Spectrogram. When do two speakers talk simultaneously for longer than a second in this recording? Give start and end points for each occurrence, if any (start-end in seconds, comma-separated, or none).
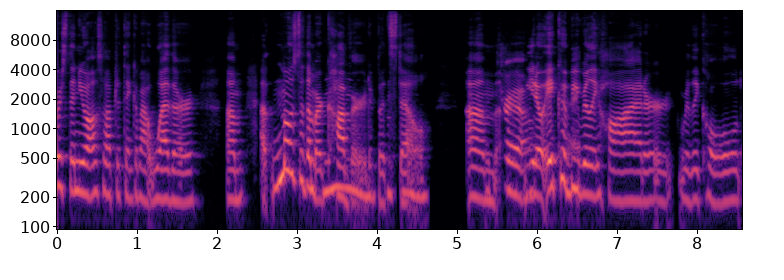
3.3-4.6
